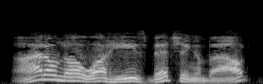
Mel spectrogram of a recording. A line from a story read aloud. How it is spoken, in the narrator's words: Pucky says sullenly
